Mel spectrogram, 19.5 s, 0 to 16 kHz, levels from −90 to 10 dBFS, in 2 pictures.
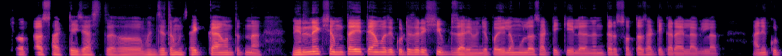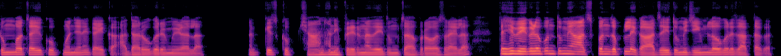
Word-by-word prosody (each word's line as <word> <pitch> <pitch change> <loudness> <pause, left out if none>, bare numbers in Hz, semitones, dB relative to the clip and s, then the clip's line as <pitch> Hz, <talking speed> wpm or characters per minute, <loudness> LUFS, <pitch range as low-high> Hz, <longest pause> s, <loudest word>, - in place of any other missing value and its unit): स्वतःसाठी 120 0 +1
जास्त, 110 -1 -3
हो. 105 -1 -3
म्हणजे 110 +3 -3
तुमचं 130 0 -1
एक 130 -1 +4
काय 130 -2 +8
म्हणतात 125 0 -3
ना 120 -5 -2 0.4
निर्णय 140 +5 +7
क्षमताही 150 0 +6
त्यामध्ये 140 -1 +5
कुठेतरी 140 0 +1
शिफ्ट 130 0 -2
झाली, 110 -2 +2
म्हणजे 110 +1 -4
पहिलं 115 +2 +1
मुलासाठी 120 +1 -2
केलं, 110 -3 -1
नंतर 110 +2 -4
स्वतःसाठी 120 -1 -3
करायला 110 -2 -2
लागलात 100 -2 -7 0.5
आणि 110 +2 -1
कुटुंबाचाही 130 +1 -1
खूप 125 -1 -7
म्हणजे 120 -1 -4
नाही 130 +2 -7
का, 115 - -4
एक 110 -2 -5
आधार 110 +2 -6
वगैरे 110 0 -4
मिळाला. 105 -2 -6 0.6
नक्कीच 120 +3 -6
खूप 125 -2 -9
छान 110 +2 -4
आणि 130 -1 -3
प्रेरणादायी 115 0 -2
तुमचा 110 -1 -5
हा 110 - -4
प्रवास 105 +1 -5
राहिला 105 +1 -4 0.4
तर - - +5
हे 165 +2 +6
वेगळेपण 170 +1 +6
तुम्ही 175 -1 0
आजपण 155 +1 +2
जपलंय 155 0 +2
का, 110 -2 +2
आजही 130 +4 0
तुम्ही 130 -1 -2
जिमला 120 0 -2
वगैरे 120 0 -1
जाता 115 -1 -3
का? - - -13
120 Hz, 170 wpm, -24 LUFS, 110-130 Hz, 0.6 s, काय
